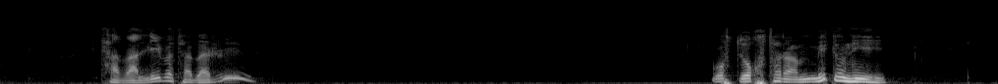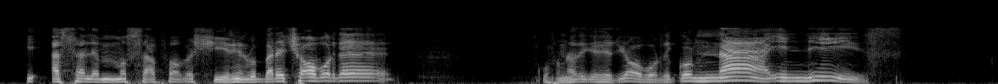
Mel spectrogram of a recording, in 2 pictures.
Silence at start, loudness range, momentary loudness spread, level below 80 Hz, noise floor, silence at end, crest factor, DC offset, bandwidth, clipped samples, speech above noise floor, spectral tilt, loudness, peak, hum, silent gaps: 1 s; 11 LU; 14 LU; -44 dBFS; -67 dBFS; 1.15 s; 20 dB; under 0.1%; 5.8 kHz; under 0.1%; 43 dB; -11.5 dB/octave; -26 LUFS; -8 dBFS; none; none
